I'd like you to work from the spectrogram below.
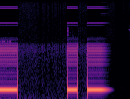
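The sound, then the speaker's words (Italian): A telephone line tone after a caller's call drops: three steady electronic beeps, one longer, then a pause, then two shorter ones close together, the last fading out. Clear, no voices. “Allora, andiamo a leggere, credo sia caduta.”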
